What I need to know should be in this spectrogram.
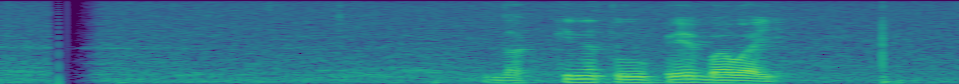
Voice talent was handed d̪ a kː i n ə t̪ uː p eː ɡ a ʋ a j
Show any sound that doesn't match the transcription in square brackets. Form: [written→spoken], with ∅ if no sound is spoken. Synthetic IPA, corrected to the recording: d̪ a kː i n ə t̪ uː p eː [ɡ→b] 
